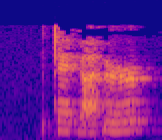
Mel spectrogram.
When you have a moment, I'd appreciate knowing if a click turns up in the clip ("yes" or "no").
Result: no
